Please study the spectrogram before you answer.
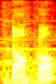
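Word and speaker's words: どこ: With the Ko it becomes well, with Do the interrogative, so which place, so actually then simply where, accent on the Do itself again.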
